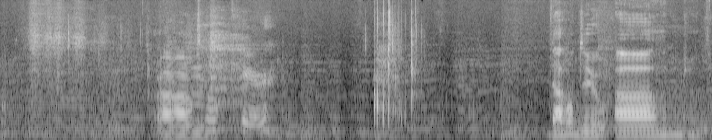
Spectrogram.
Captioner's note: laughing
